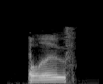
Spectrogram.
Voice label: "aloof", English; adjectives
